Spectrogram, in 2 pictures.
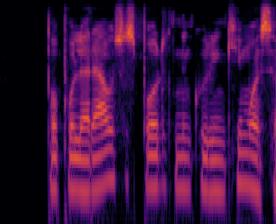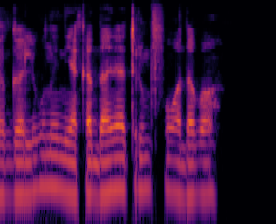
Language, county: Lithuanian, Panevėžys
